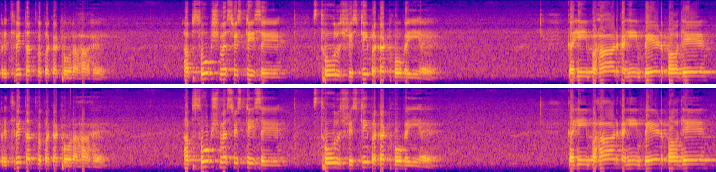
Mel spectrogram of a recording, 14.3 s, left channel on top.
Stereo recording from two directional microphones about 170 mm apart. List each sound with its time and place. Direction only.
0.0 s speech: 35° left (ahead or behind)
4.0 s speech: 40° left (ahead or behind)
6.4 s mantra: 45° left (ahead or behind)
11.3 s mantra: 50° left (ahead or behind)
